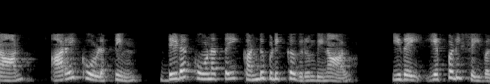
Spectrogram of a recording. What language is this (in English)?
Tamil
